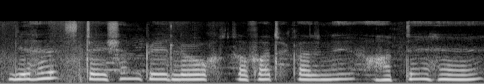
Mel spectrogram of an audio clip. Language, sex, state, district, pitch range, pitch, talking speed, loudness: Hindi, female, Madhya Pradesh, Bhopal, 225-245 Hz, 235 Hz, 85 wpm, -16 LUFS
